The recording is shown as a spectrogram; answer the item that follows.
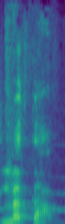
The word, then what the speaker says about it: Lata: Like I said, her name is Lata. പക്ഷേ നമ്മൾ എന്താണ് വിളിക്കുന്നത്? Lada. Why?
